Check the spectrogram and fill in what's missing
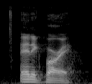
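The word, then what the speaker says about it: Enagbare: So I think we'll see a lot of Garvin and Hamilton and Ramsey and the kid from South Carolina whose name I can never say. – Enikbare. – How do you say it? – J.J. Enikbare.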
